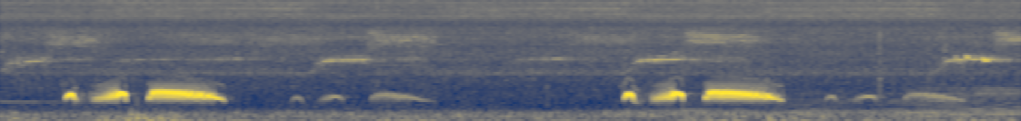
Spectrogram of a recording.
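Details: Local spotted dove, a keen caller used as a lure for trapping: two phrases of short stuttering notes swelling into a loud drawn-out coo, followed by softer trailing coos, with a faint high whistle and low rumble behind.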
